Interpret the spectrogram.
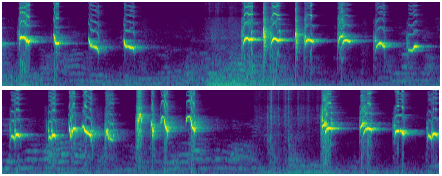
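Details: Cucak ijo in energetic song, used to provoke young and newly caught birds into singing: rapid, bright, slurred whistled notes falling then flattening, delivered in quick bursts with short pauses.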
